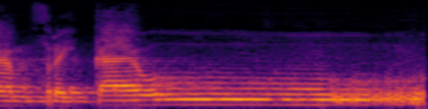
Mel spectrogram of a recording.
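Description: A man's voice intoning a Buddhist recitation in a chanted, sing-song delivery. After a few short syllables it holds one long steady note for over a second.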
